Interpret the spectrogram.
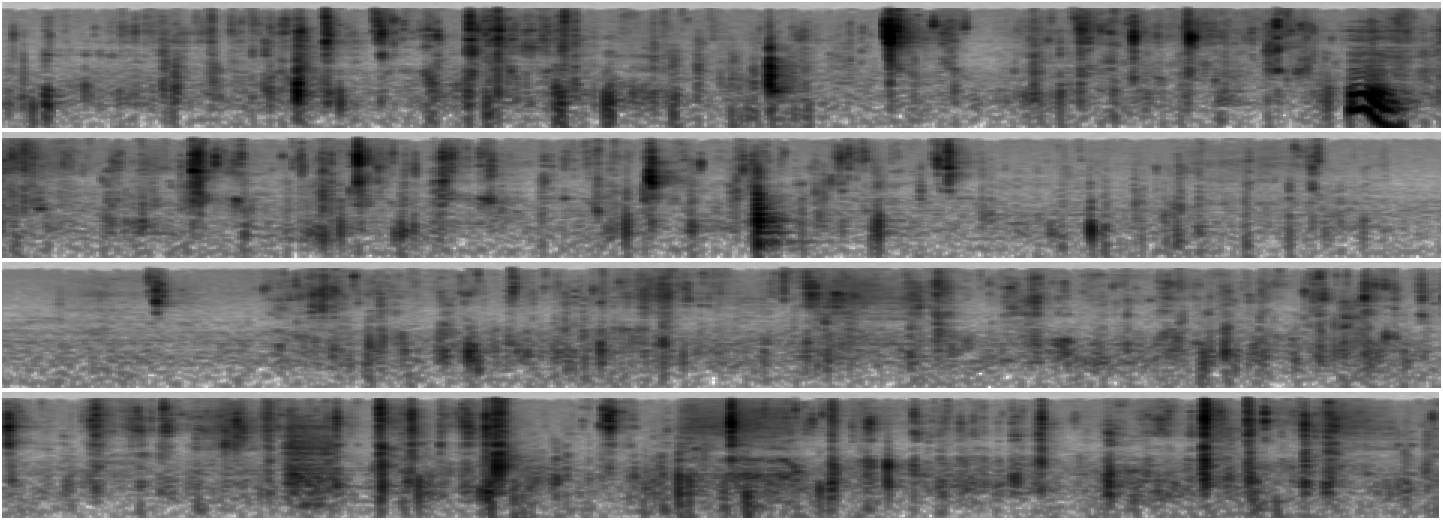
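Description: Close-up chewing and crunching of chicken wing and bone, with many sharp crunches and wet mouth sounds in an irregular run. About seven seconds in comes a brief low sound that slides down in pitch, the loudest moment.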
